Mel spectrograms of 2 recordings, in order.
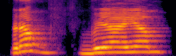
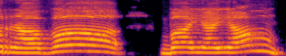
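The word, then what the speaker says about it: रव्ययम्: रब व्ययं रब व्ययं अभी रब्यम में मैं कैसे उच्चारण कर रही हूं? र पूरा आधा वक्ति व्यक्ति वाला गोल आधा व ओ की तरह जो व आपको दिखता है ना आधा व व्यक्ति वाला रब व्ययंम इसको रव वयंम ऐसे नहीं पढ़ना है ये गलत उच्चारण हो जाएगा रब व्ययंम रब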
